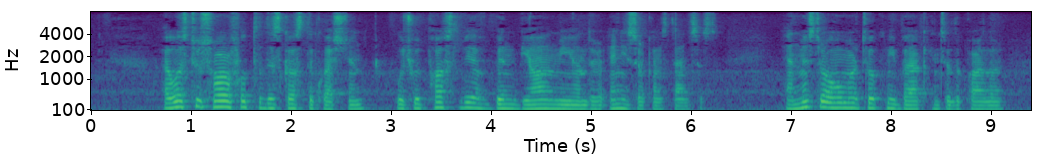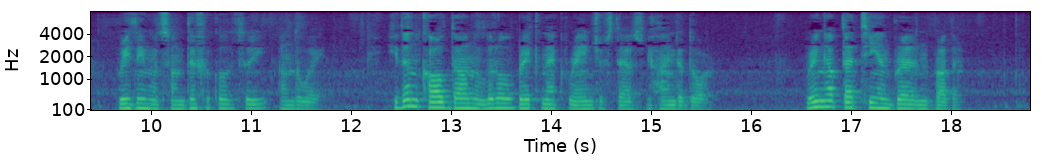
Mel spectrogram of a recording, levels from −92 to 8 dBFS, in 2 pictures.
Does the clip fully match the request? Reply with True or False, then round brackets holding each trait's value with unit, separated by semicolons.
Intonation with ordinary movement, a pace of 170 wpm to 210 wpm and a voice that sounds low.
True (3.7 semitones; 180 wpm; 130 Hz)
